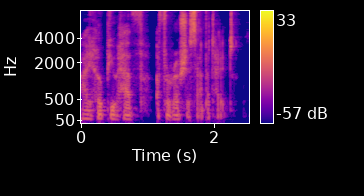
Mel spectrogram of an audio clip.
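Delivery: hushed whisper. Voicing a noble lady leaning over to a guest at a feast: whispering. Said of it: "leans over and whispers to you".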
